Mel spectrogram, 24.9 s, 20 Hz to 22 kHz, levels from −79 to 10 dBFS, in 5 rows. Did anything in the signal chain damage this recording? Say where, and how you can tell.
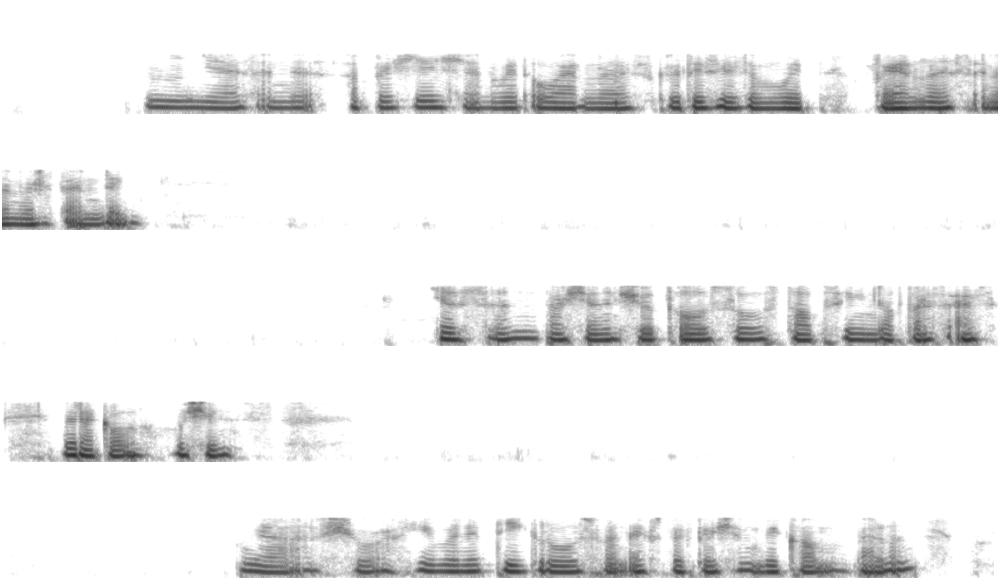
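Yes. The damage sits at the codec stage: the whole speech recording has passed through the iLBC codec, and its damage is plainly audible. The band stops at 4 kHz, so sibilants lose their edge and the voice sounds slightly rough and synthetic throughout. On a spectrogram, energy ends at a flat ceiling near 4 kHz. Each 30 ms frame is coded independently, so the texture resets frame by frame, which fits the 13.33 kbps mode.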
